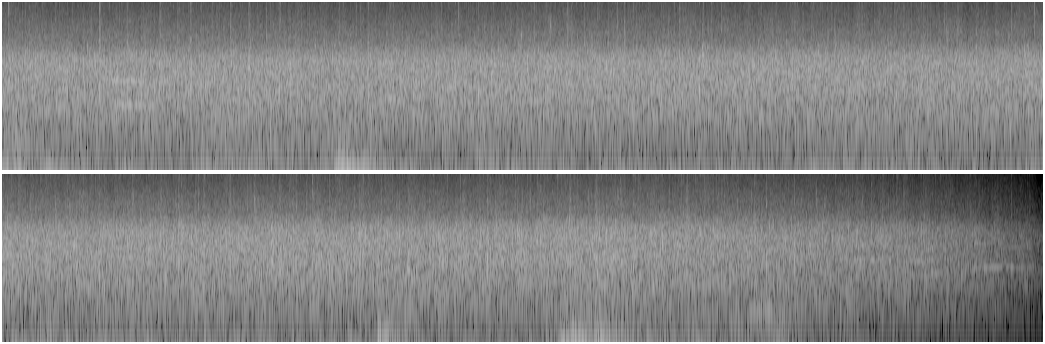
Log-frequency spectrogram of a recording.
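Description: Concert audience applauding steadily, fading out near the end.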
